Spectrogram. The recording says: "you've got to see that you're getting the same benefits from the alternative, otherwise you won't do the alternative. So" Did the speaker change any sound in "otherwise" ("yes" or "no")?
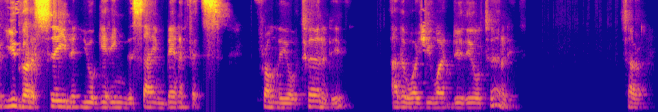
no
